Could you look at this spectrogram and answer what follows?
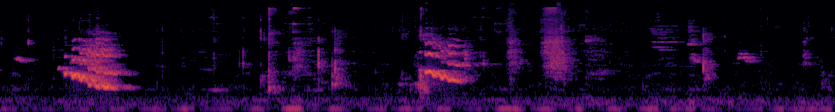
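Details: Parrot, kept as a pet, giving two loud harsh calls that fall in pitch, about one and a half seconds apart, with faint clicks and a low hum between them.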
